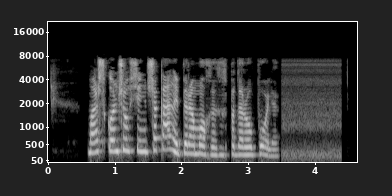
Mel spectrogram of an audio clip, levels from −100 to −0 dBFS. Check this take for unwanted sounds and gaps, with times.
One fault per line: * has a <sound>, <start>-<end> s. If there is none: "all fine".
all fine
